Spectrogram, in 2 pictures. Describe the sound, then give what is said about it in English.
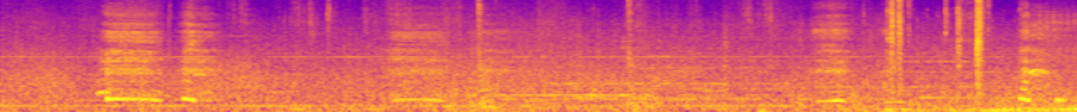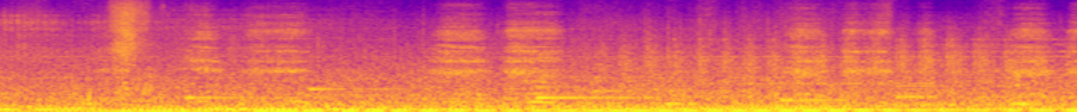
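Light clicks and a jangle give way, about five seconds in, to engines starting up and settling into a loud, steady low rumble that continues to the end. “Now start the engines.”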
